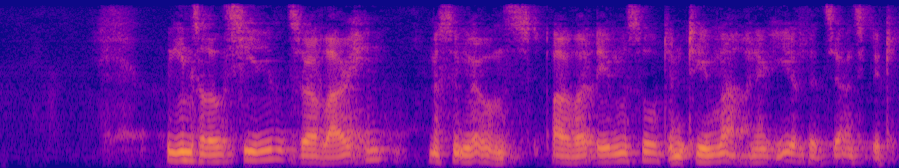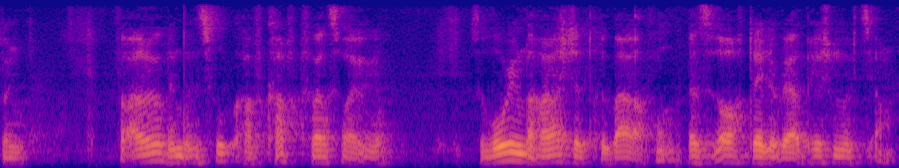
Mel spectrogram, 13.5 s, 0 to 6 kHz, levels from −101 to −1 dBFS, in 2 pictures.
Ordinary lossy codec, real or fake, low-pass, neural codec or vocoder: none; fake; 5.4 kHz; codec, 16 kHz, 0.5 kbps, FunCodec, trained on LibriTTS, 25 frames a second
